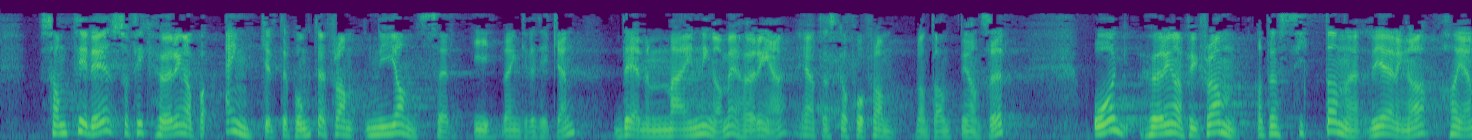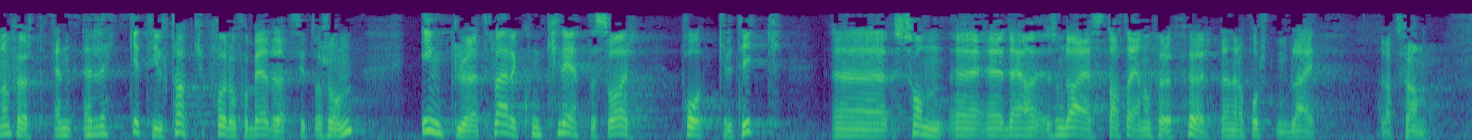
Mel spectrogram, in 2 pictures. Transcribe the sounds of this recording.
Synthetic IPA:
sɑmt̪ʰiːd̪ɪsɔfɪkɦœːɾɪŋɑpʰɔɛŋkəlt̪əpʰʊŋt̪əfɾɑmnʏɑnsəɾɪd̪ɛnkʰɾɪt̪ʰɪkːən | d̪ɛd̪ɛmæɪnɪŋɑmɛɦœːɾɪŋɑæɾɑt̪̚d̪ɛnskɑfoːfɾɑmb̥lɑnt̪ɑːnət̪nʏɑnsəɾ | oɡɦøːɾɪŋɑfɪkːfɾɑmʔɑt̪̚d̪ɛnsɪt̪ːɑnəɾɛjeːɾɪŋɑhɑjɛnːʊmføːɾt̪ɛnɾɛkːət̪ʰɪlt̪ʰɑːkfɔɾɔfɔɾbeːd̪ɾəsɪt̪ʉɑʂuːnn̩ | ɪŋklʉd̪eːt̪flæːɾəkʰʊŋkʰɾeːt̪əsʋɑːɾ | pʰɔkʰɾɪt̪ʰɪkː | sɔm | d̪æsɔmd̪ɑæst̪ɑːt̪ɑjɛnːʊmføːɾəføːɾd̪ɛnɾɑpʰɔɾt̪n̩blæɪ | lɑk̚t̪fɾɑm

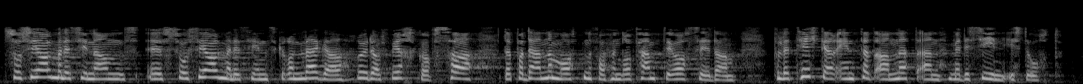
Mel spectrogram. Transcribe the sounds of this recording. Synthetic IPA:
sʊsɪɑːlmd̪iː | sʊsɪɑːlmɛd̪ɪsiːnsɡʁʉnlɛɡəʁʁʉːd̪ɔlfʋɪʁkɔʋsɑːd̪̥ɛt̪̚pʰɔd̪ɛnːəmoːt̪n̩fɔʁɦʉnd̪ʁəɔfɛmt̪ɪoːʁsiːd̪ɑnpʰʊlɪt̪ʰɪkːæːʁʔɪnt̪ət̪ɑnət̪ʰɛnmɛd̪ɪsiːnɪ̰st̪uːʁt̪

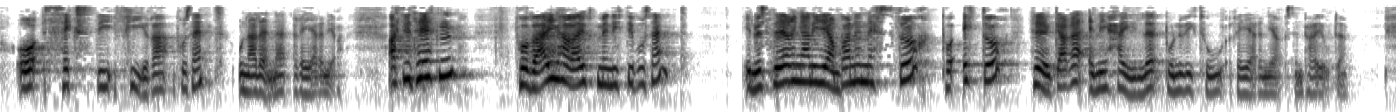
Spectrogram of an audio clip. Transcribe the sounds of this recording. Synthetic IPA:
ʔɔsɛkst̪ɪfiːʁəpʰʁʊsɛnt̪ | ʊnːəʁd̪ɛnːəʁɛjḛːɾɪ̰ŋɑ̰ | ʔɑkt̪ɪʋɪt̪ʰeːt̪n̩ | pʰɔʋæɪɦɑʁœʉkt̪mɛnɪt̪ːɪpʁʊsɛnt̪ | ɪnʋɛst̪eːʁɪŋɑnəɪjæːʁnbɑːnənɛst̪əoːʁpʰɔɛt̪ːoːʁhøːɡɑʁəʔɛnɪhæɪləb̥ʊnəʋiːkt̪ʰuːʁɛjḛːɾɪŋɑ̰sɪnpʰæʁɪ̰ṵːd̪̥ə̰

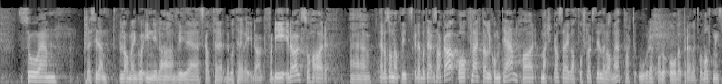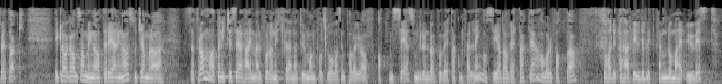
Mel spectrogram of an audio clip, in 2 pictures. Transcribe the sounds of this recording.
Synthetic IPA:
sɔ | pʰɾɛsɪd̪ɛnt̪lɑːmɛɪɡoːʔɪ̰nːɪd̪ɑːʋɪskɑt̪ʰɛd̪ɛbɑt̪ʰeːɾə̰ʔɪ̰d̪ɑ̰ːɡfɔɖiːɪ̰d̪ɑːɡsɔɦɑ̰ɾ | ɛ̰ɖɛsɔnːɑt̪ʋɪskɑd̪ɛbɑt̪ʰeːɾəsɑːkɑʔɔflæɪɾt̪ʰɑlɪkʊmɪt̪ʰeːənhɑɾmæɾkɑsɛɪɡɑt̪fɔʂlɑːɡst̪ɪləɾɑnət̪ʰɑːʈʰɪlṵːɾəfɔɾɔʔoːʋəɾpʰɾø̰ːʋɛt̪fɔɾʋɑlt̪nɪŋsʋeːt̪ʰɑ̰ːkʔɪkʰlɑːɡəhɑnsɑmɪŋɑt̪ʰːɪlɾɛjeːɾɪŋɑsɔc͡çeːməɾɑ | sæfɾɑmːɑ̰t̪̚d̪ɛnɪçːəseːɾɦæɪməlfɔɾɔnʏt̪ʰːənːɑt̪ʰʉːɾmɑŋfɑlsloːʋɑsɪnpʰɑɾɑɡɾɑ̰ːfɑt̪ːn̩sḛːsɔmɡɾʉnlʔɑ̰ːɡfɔɾʋeːt̪ʰɑːkɔmfɛlːɪŋɔ̰siːɑd̪ɑ̰ʋḛːt̪ʰɑːkəhɑɾʋoːɾəfɑt̪ːɑ | sɔhɑɖɪt̪ːəɦæːɾbɪld̪əblɪt̪ʰːɛnd̪ɔmæɪɾʉːʋɪst̪

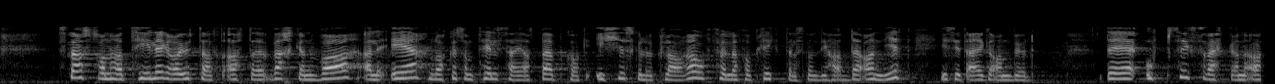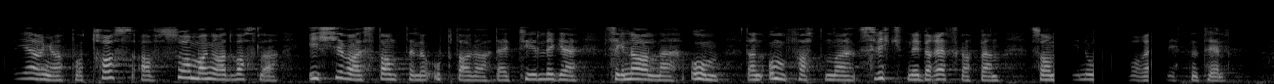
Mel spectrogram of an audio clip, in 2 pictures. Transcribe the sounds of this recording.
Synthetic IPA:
st̪ɑːt̪st̪ʁɔnhɑt̪ʰiːlɪɡəʁəʉːt̪ʰɑːlt̪ʰɑt̪ʋæʁkənʋɑʁɛ̰lːə̰ɾʔɛʁnɔkəsɔmt̪ʰɪlsæɪɑt̪̚bɛbkʰɔkɪçːəskʉləkʰlɑːʁəʊpfʏlːəfɔʁpʰlɪkt̪əlsənd̪ɪɦɑd̪ːəʔɑnjɪt̪ːɪsɪt̪æɪɡəʔɑnbʉd̪ | d̪̥ɛæʊpsɪɡt̪sʋɛkːɑnə̰ʔɑt̪ɾɛjeːɾɪŋɑpʰɔt̪ʰɾɔsɑʋsɔmɑŋːəɑd̪ʋæsləɾ | ɪçːəʋɑʁɪst̪ɑnt̪ʰɪlɔːʔʊpd̪ɑːɡəd̪æɪt̪ʰyːd̪lɪɡə | sɪŋnɑːln̩əɔmd̪̥ɛnʊmfɑt̪ːnəsʋɪkt̪n̩ɪbəʁeːd̪skɑːpənsɔmʋɪnuː | ʋoːʁəʋɪt̪nət̪ʰɪl

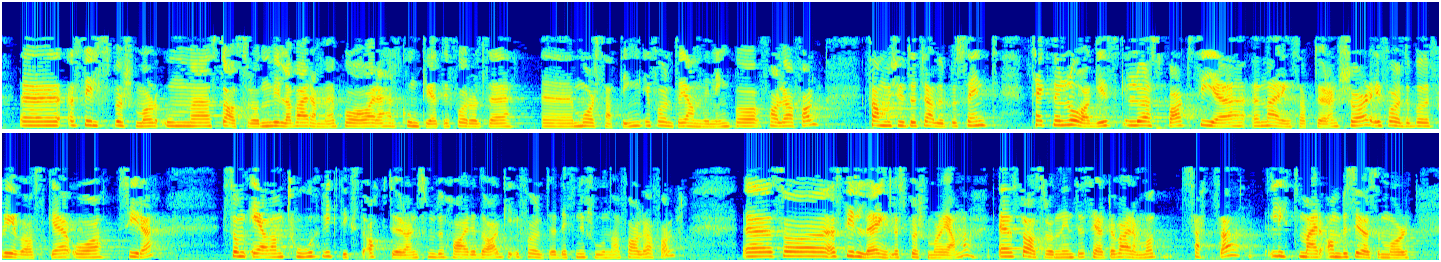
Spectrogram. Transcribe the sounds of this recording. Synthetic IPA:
ɛst̪ɪlt̪spœʂmoːɽʊmst̪ɑːt̪sɾoːd̪n̩ʋɪlːəʋæːɾəmɛpʰɔɔʋæːɾəhɛɪlt̪̚kʰʊŋkɾeːt̪ɪfɔɾhɔlt̪ʰɪl | moːlsɛt̪ːɪŋɪfɔɾhɔlt̪ʰɪljɛnʋɪnːɪŋpʰɔfɑːɭɪɑfɑlː | fɛmɔɕʉːt̪ɪt̪ʰɾɛd̪ʋəpʰɾʊsɛnt̪ʰː | ɛknʊloːɡɪskløːsbɑːʈsiːənæːɾɪŋsɑk̚t̪ʰøːɾəɳʂøːɽɪfɔɾɔlt̪ʰɪlboːd̪əflyːʋɑskəʔɔsyːɾə | sɔmɛd̪ɛmt̪ʰuːʋɪkt̪ɪkst̪əʔɑkt̪ʰøːɾəɳsɔmd̪ʉhɑɾɪd̪ɑːɡɪ̰fɔɾhɔlt̪ʰɪld̪ɛfɪnɪʂuːnnɑ̰ʋfɑːɭɪɑ̰lfɑ̰lː | sɔjæst̪ɪlːəɾeːɡənt̪lɪspœʂmoːlɪjɛnːəæst̪ɑːt̪sɾoːd̪n̩ɪnt̪əɾəseːʈɪɔʋæːɾəmɛɔsɛt̪ːsæɪlɪt̪ːmæɪɾɑ̰mbɪsɪøːsəmoːɽ

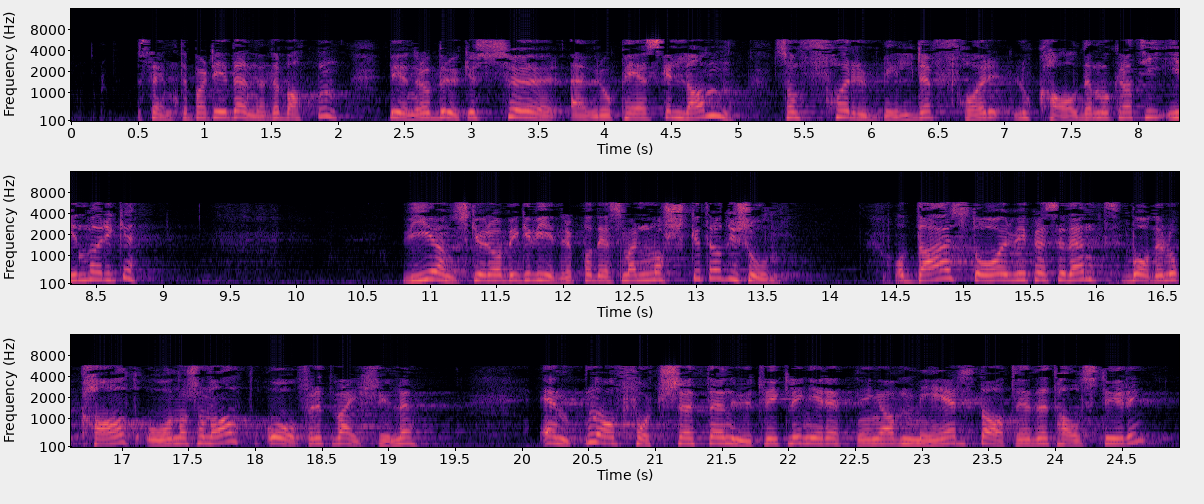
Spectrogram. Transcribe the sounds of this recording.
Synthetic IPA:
sɛnt̪əpɑʈiːd̪ɛnːəd̪ɛbɑt̪nb̥əjʏnːəɾɔbɾʉːkəsøːɾɑʉɾʊpʰeːɪskəlɑnːsɔmfɔɾbɪld̪əfɔɾlʊkʰɑːld̪ɛmʊkɾɑt̪ʰiːʔɪnɔɾɡə | ʋɪœnskəɾɔbʏɡːəʋiːd̪əɾəpʰɔd̪ɛsɔmæɖnɔʂkət̪ʰɾɑd̪ɪʂuːn | ɔd̪æːɾst̪oːɾʋɪpʰɾɛsɪd̪ɛnt̪boːd̪əlʊkʰɑːlt̪ɔnɑʂʊnɑːlt̪oːʋəfɔɾɛt̪ʋæɪʂʏlə | ʔɛnt̪n̩ɔfɔʈʂɛt̪ːəɛnʉːt̪ʰʋɪklɪŋɪɾɛt̪nɪŋɑʋmeːɾst̪ɑːt̪lɪd̪ɛt̪ʰɑlst̪yːɾɪŋ

